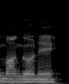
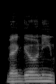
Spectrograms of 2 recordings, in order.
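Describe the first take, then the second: First: The name ends with an 'ay' sound. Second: The name ends with an 'ee' sound.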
